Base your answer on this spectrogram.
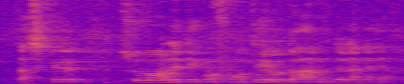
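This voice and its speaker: A man at medium pitch with ordinary pitch variation, speaking at a fairly slow pace amid noticeable background noise and audible room echo. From France, Vendée coast (Noirmoutier area). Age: 80s+. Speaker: author giving a talk on his childhood. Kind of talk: public lecture / testimony. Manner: halting, with hesitations.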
